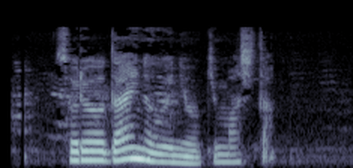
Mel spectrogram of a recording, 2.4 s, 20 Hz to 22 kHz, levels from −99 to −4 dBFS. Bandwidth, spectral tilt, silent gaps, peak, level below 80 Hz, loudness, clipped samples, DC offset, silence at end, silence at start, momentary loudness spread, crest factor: 11.5 kHz; -5.5 dB/octave; none; -16 dBFS; -82 dBFS; -30 LUFS; under 0.1%; under 0.1%; 0.55 s; 0.1 s; 13 LU; 16 dB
